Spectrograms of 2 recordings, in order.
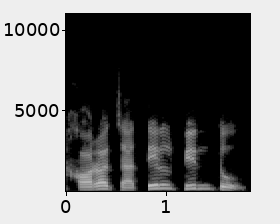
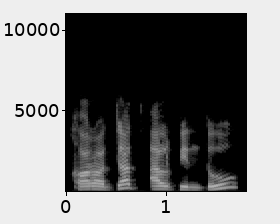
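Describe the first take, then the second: First: The words are linked with an i sound. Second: The words are said separately, without linking.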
